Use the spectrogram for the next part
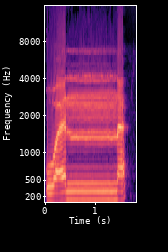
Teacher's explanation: ওয়ান এখানে ওয়াজিব গুন্নাহ, 3 সেকেন্ড পরিমাণ গুন্নাহ করে পড়ব। ওয়ান-নাসারা, সদের উপরে খাড়া জবর আছে, তাই উপরের দিকে ধাবিত করে সদ হরফকে একালিফ টেনে পড়বো।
